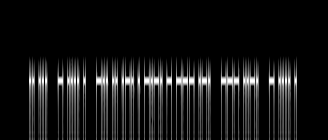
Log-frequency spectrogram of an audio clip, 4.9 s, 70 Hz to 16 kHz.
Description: Morse code, heard as a keyed tone, about 50 wpm, 700 Hz. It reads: IS THE DIRECTOR OF THE
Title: Sets of 5 Words Encore2 50wpm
